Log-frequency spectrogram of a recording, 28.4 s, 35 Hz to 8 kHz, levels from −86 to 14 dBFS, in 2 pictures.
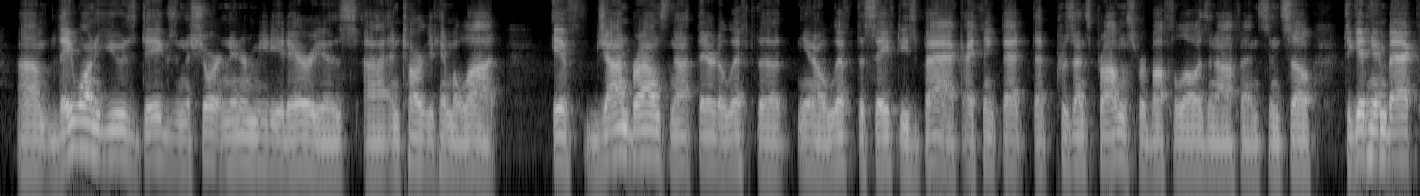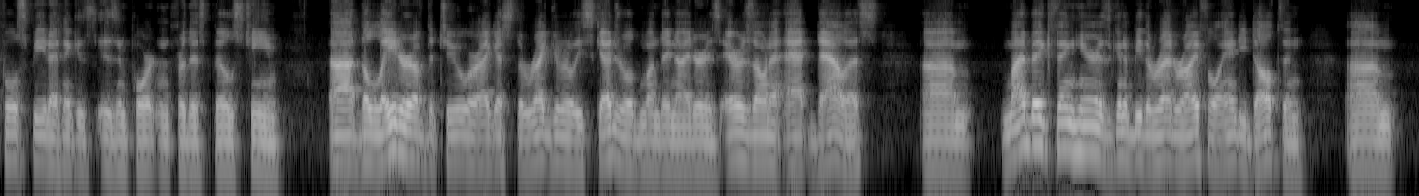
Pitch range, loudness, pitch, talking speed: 85-100 Hz, -24 LUFS, 90 Hz, 195 wpm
